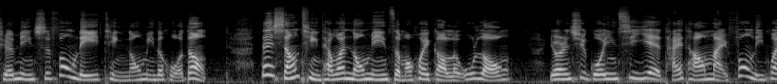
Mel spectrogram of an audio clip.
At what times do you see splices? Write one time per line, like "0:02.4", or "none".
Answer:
none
